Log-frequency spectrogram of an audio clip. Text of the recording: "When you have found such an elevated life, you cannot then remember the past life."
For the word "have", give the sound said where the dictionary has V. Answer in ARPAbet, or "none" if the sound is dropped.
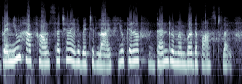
V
